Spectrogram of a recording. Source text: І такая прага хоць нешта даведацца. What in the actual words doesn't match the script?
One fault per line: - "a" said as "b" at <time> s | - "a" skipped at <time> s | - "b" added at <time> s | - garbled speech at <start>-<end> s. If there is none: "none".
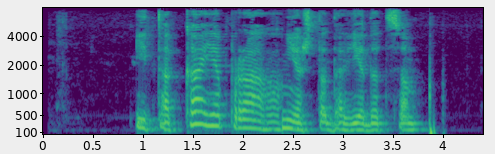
- "хоць" skipped at 2.3 s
